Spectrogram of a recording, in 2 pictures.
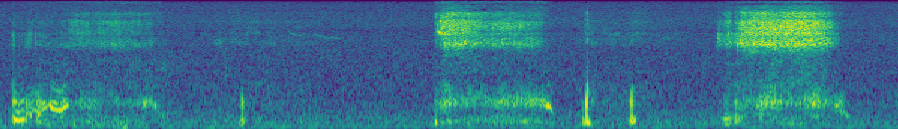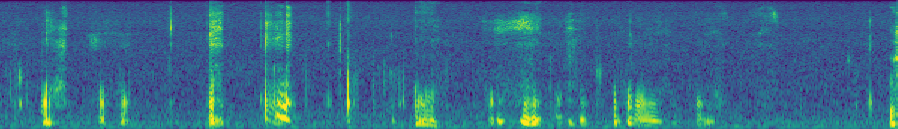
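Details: Sleeping French bulldog puppy, possibly dreaming: soft wheezy snores and snorts mixed with small squeaks and twitchy sounds; snoring in sleep.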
